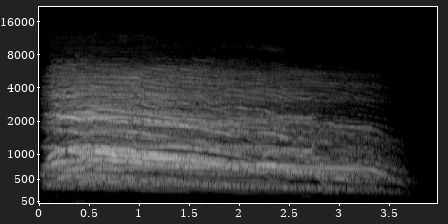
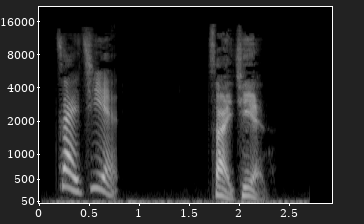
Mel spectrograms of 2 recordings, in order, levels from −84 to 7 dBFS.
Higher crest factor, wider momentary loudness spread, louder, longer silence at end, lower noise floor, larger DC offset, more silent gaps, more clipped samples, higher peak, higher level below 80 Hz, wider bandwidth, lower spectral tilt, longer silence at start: second, 16 dB vs 22 dB; first, 18 LU vs 7 LU; second, -28 LUFS vs -24 LUFS; first, 0.5 s vs 0.3 s; first, -57 dBFS vs -47 dBFS; neither; neither; neither; second, -14 dBFS vs -4 dBFS; second, -90 dBFS vs -50 dBFS; second, 13.5 kHz vs 15 kHz; second, 2.5 dB/octave vs -3.5 dB/octave; about the same, 0.05 s vs 0.15 s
